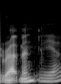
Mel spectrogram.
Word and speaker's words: Rutman: And I'm excited to have with me Rutman. Did I say it right? Rutman? Yep, Rutman.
